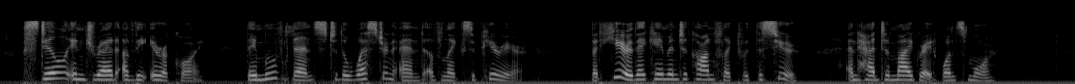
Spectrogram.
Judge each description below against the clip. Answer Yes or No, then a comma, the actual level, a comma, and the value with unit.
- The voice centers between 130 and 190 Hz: No, high, 210 Hz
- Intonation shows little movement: No, average, 3.3 semitones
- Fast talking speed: No, average, 175 wpm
